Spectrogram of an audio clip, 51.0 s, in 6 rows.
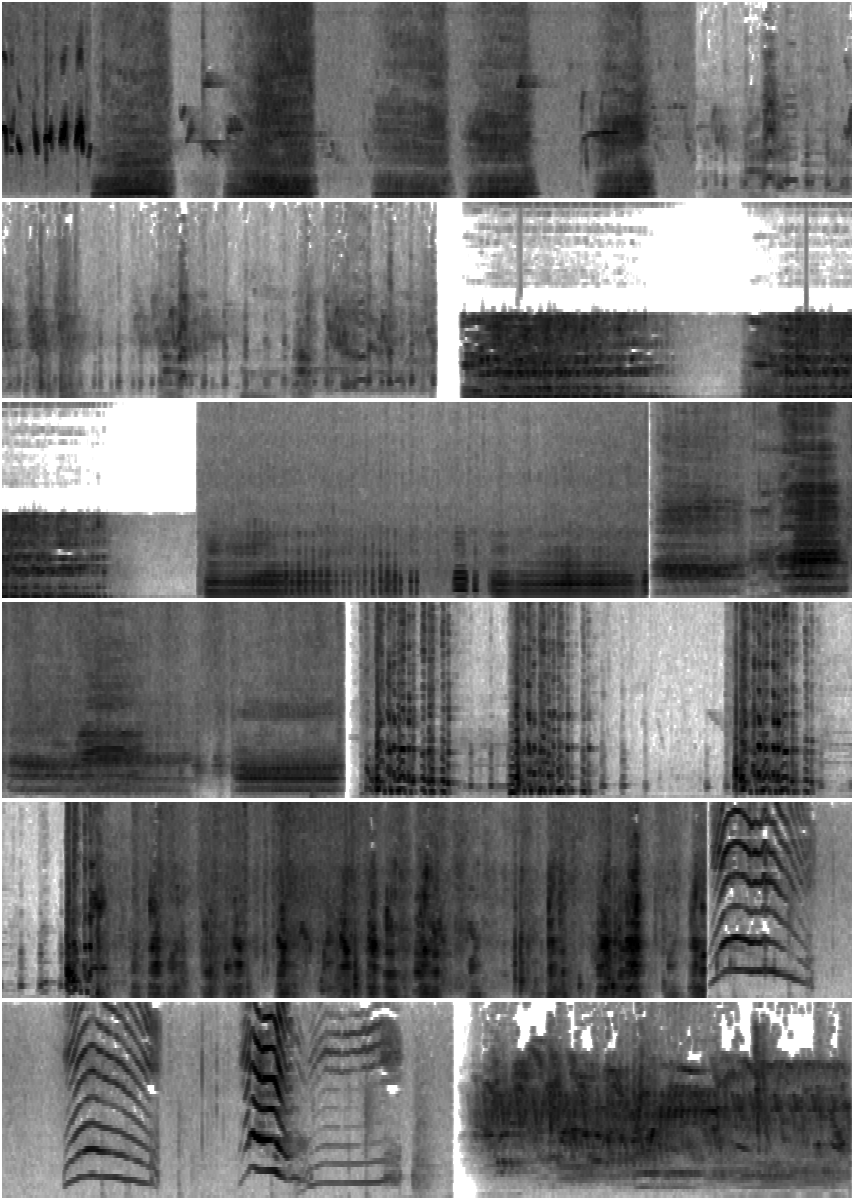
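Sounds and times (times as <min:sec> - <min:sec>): turkey gobbling: 0:07.0 - 0:08.8, 0:09.4 - 0:12.9, 0:28.6 - 0:35.2
kitten mewing: 0:43.2 - 0:44.2, 0:44.9 - 0:46.6.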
